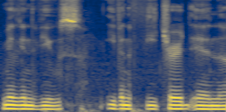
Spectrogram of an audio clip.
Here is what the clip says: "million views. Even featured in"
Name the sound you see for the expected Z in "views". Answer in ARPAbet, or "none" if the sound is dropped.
S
